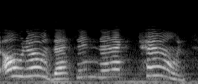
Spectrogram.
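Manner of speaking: sarcastic fake alarm; mock dismay. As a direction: ham up the tragedy. Mock dramatic despair.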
